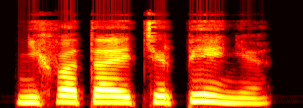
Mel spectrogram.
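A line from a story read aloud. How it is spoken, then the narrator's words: Grumbling. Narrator (Russian): проворчал Бинокль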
